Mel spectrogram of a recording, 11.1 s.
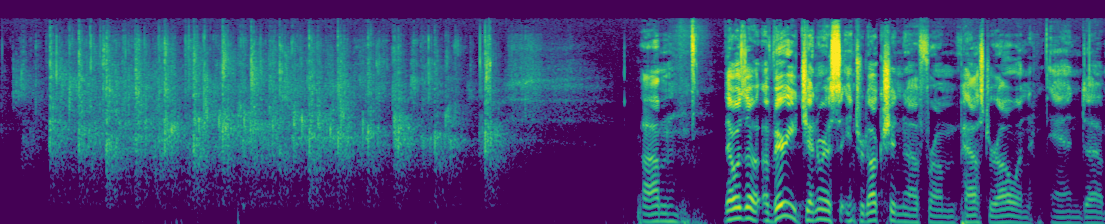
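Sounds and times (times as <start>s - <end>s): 
audience applause: 0.0s - 5.3s
speech: 6.4s - 11.0s.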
